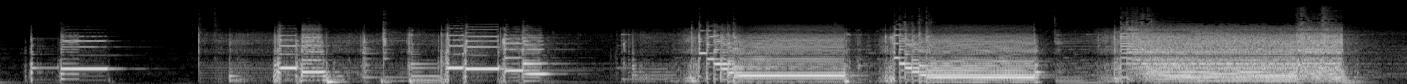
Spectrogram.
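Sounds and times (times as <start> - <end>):
electric guitar played through effects: 0.0 - 14.0.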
